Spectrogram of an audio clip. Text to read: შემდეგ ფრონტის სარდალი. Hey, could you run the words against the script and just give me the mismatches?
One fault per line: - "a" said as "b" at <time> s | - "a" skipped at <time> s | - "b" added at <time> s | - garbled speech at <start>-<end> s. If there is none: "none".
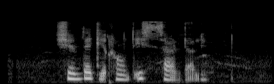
none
